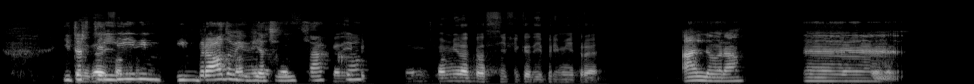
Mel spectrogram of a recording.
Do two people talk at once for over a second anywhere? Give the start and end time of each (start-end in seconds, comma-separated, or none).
2.3-3.6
